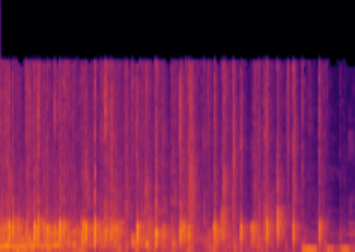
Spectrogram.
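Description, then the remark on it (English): An audience claps steadily for a few seconds, a dense, crackling patter of many hands with no clear rhythm, with faint voices calling out beneath the applause; the clapping answers the speaker's call to clap if they want to share the responsibilities. “Who wants to, let me clap if you want to share the responsibilities.”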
